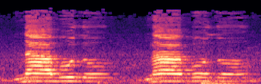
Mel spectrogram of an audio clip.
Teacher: عین کی آواز درمیان حلق سے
